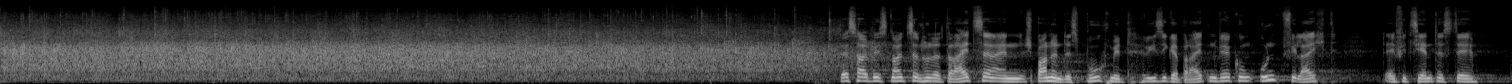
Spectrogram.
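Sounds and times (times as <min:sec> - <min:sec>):
audience applause: 0:00.0 - 0:09.0
speech: 0:08.4 - 0:14.9.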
